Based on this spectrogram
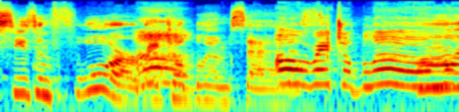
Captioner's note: gasping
